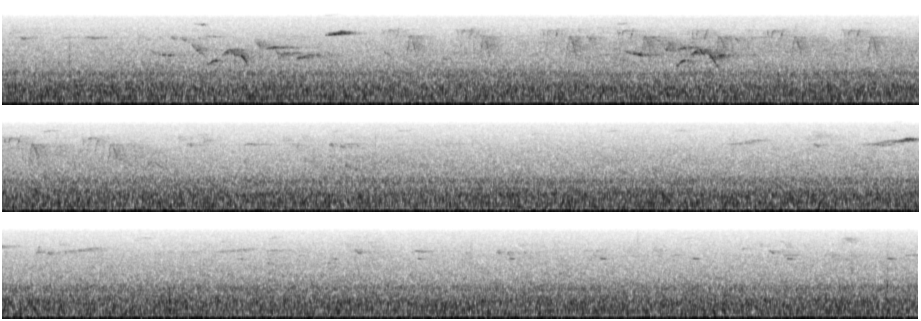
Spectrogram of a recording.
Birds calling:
Rufous-breasted Wren (Pheugopedius rutilus)
Buff-throated Saltator (Saltator maximus)

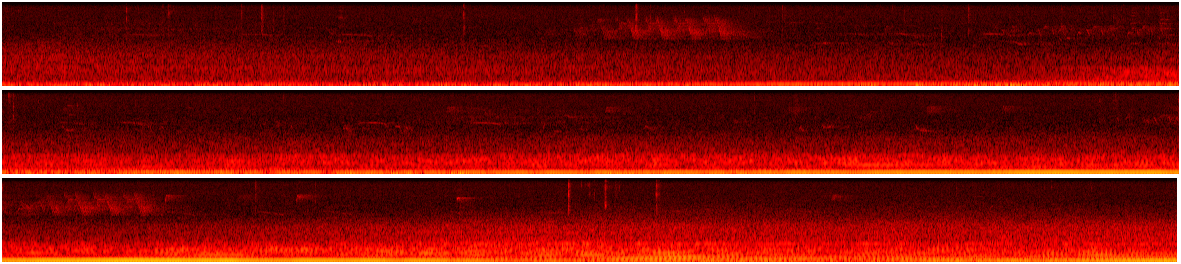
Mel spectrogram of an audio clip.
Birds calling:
Ovenbird (Seiurus aurocapilla)
Downy Woodpecker (Dryobates pubescens)
Northern Cardinal (Cardinalis cardinalis)
Blue Jay (Cyanocitta cristata)
Gray Catbird (Dumetella carolinensis)

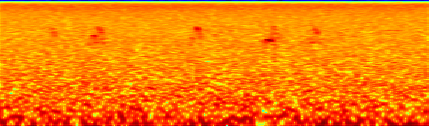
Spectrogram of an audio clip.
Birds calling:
House Finch (Haemorhous mexicanus)

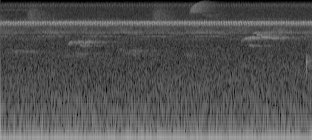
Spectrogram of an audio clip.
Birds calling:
Piratic Flycatcher (Legatus leucophaius)
Hauxwell's Thrush (Turdus hauxwelli)

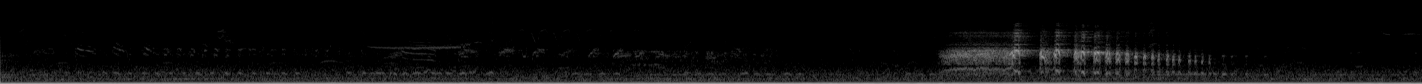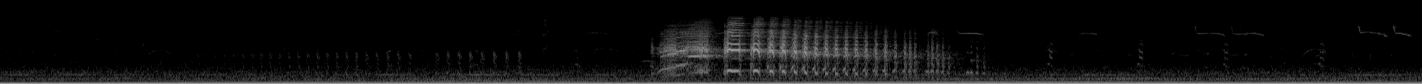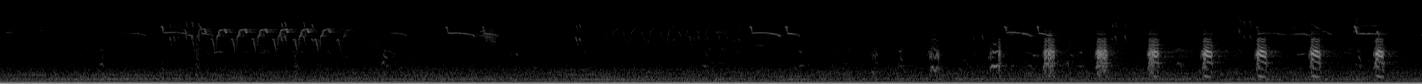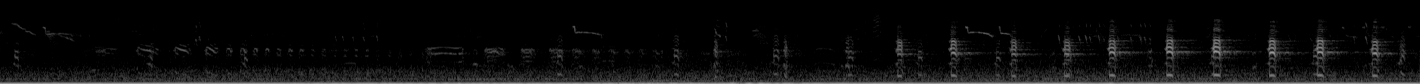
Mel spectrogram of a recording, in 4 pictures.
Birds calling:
Chinese Hwamei (Garrulax canorus)
Warbling White-eye (Zosterops japonicus)
Hawaii Amakihi (Chlorodrepanis virens)
Erckel's Francolin (Pternistis erckelii)

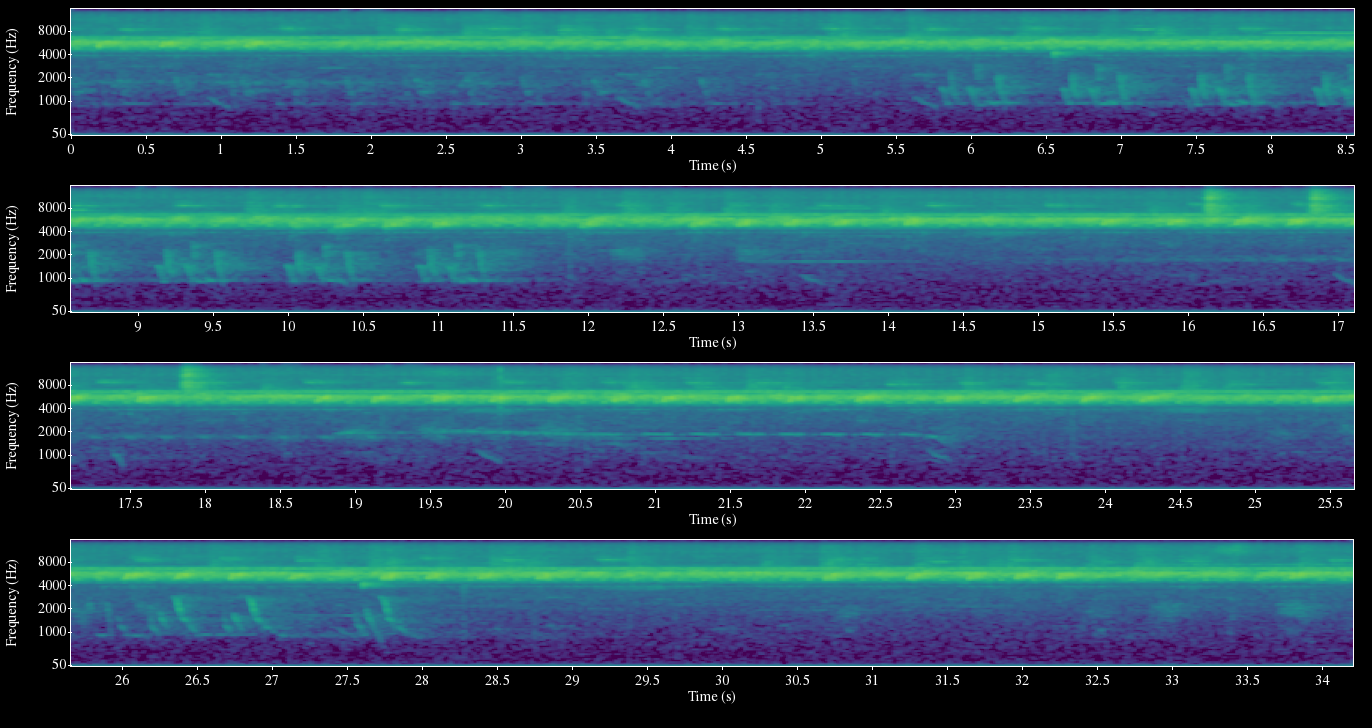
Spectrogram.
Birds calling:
Gray Antbird (Cercomacra cinerascens)
Hauxwell's Thrush (Turdus hauxwelli)
Buff-throated Woodcreeper (Xiphorhynchus guttatus)
Collared Trogon (Trogon collaris)
Russet-backed Oropendola (Psarocolius angustifrons)
Thrush-like Wren (Campylorhynchus turdinus)
Barred Forest-Falcon (Micrastur ruficollis)
Black-faced Antthrush (Formicarius analis)
Purple-throated Fruitcrow (Querula purpurata)
Plain-winged Antshrike (Thamnophilus schistaceus)

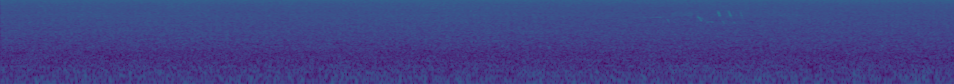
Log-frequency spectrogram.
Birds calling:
White-crowned Sparrow (Zonotrichia leucophrys)

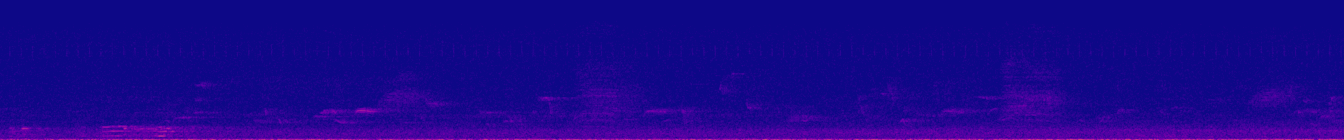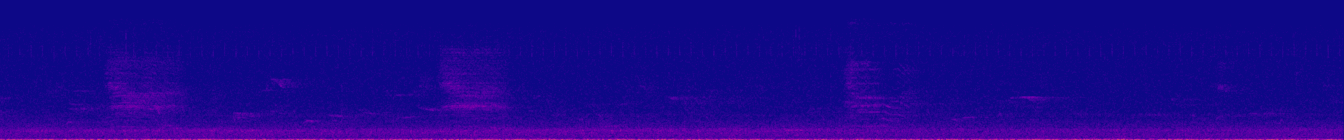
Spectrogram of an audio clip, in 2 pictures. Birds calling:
Gray Catbird (Dumetella carolinensis)
Canada Goose (Branta canadensis)

